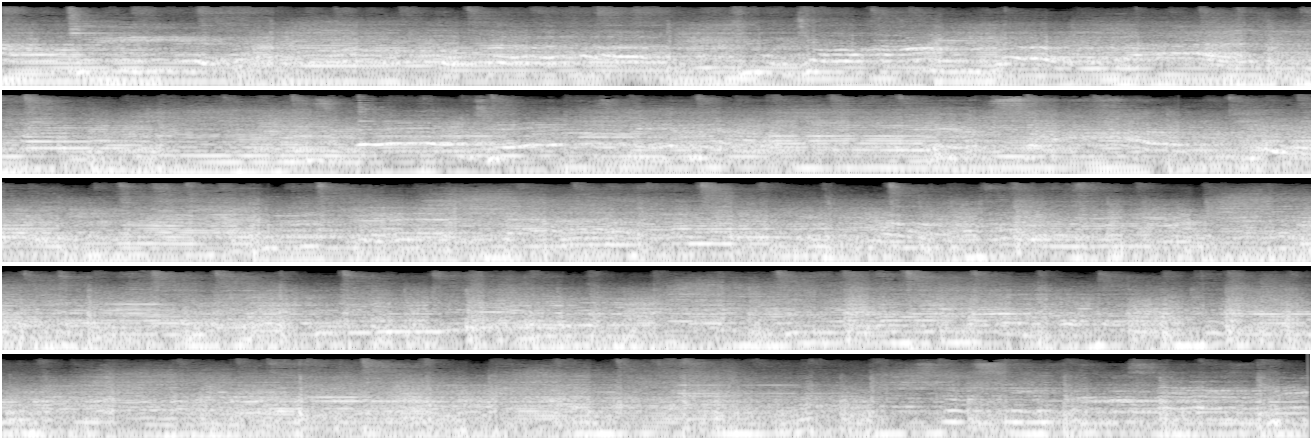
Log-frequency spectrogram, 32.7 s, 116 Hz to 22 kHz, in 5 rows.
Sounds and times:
Guitar: 0.0s - 32.7s
Inside, public space: 0.0s - 32.7s.

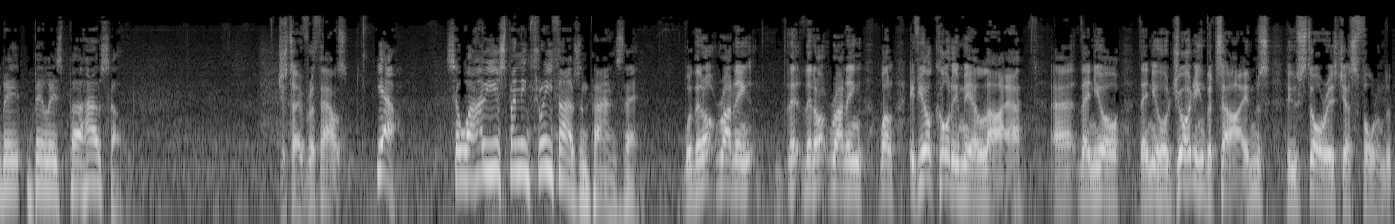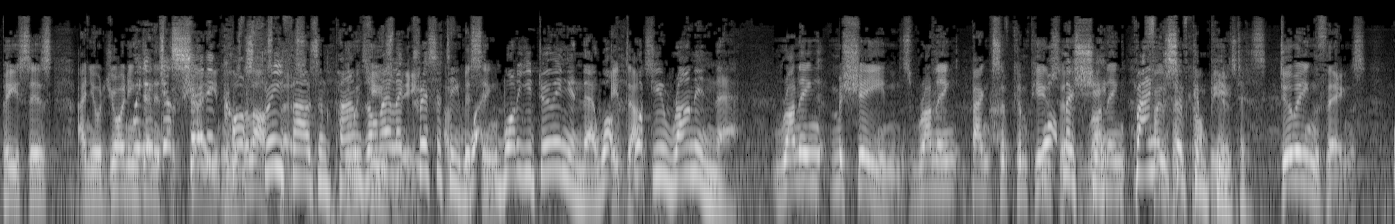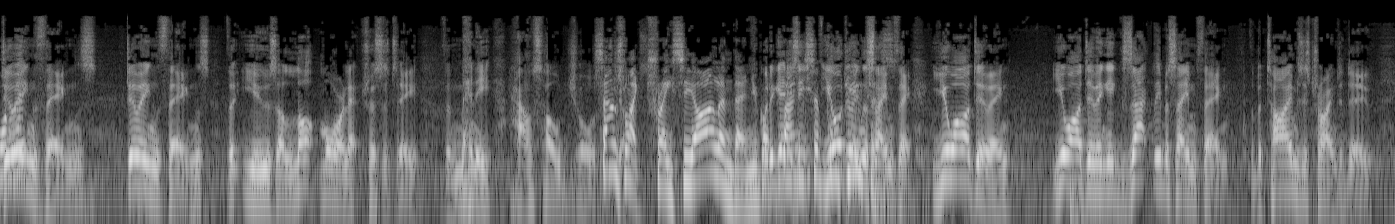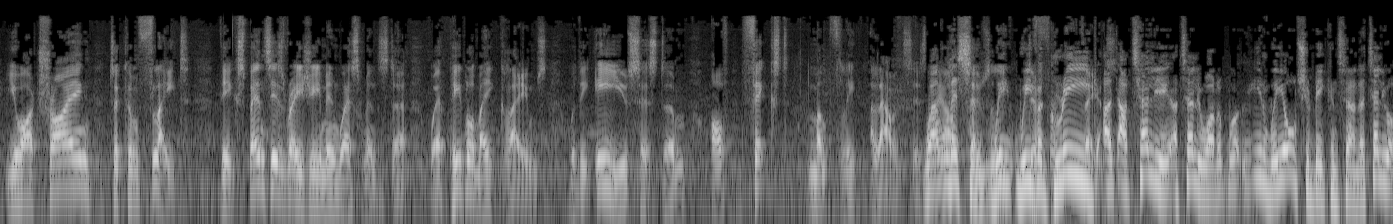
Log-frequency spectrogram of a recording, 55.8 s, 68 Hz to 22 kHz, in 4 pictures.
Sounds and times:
Speech: 2.8s - 55.7s.

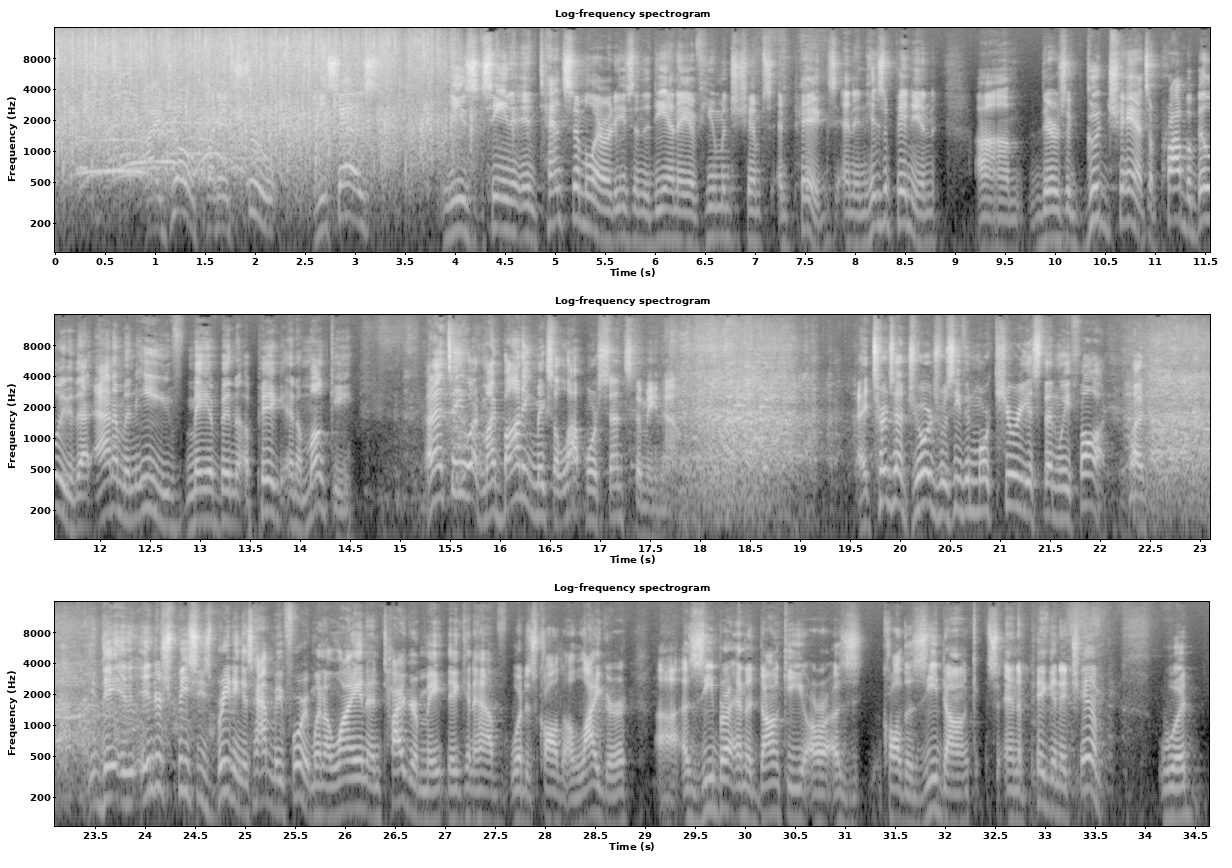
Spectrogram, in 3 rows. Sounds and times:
Speech: 0.9s - 3.2s, 3.9s - 14.6s, 15.2s - 17.8s, 19.6s - 22.5s, 23.4s - 34.6s.

